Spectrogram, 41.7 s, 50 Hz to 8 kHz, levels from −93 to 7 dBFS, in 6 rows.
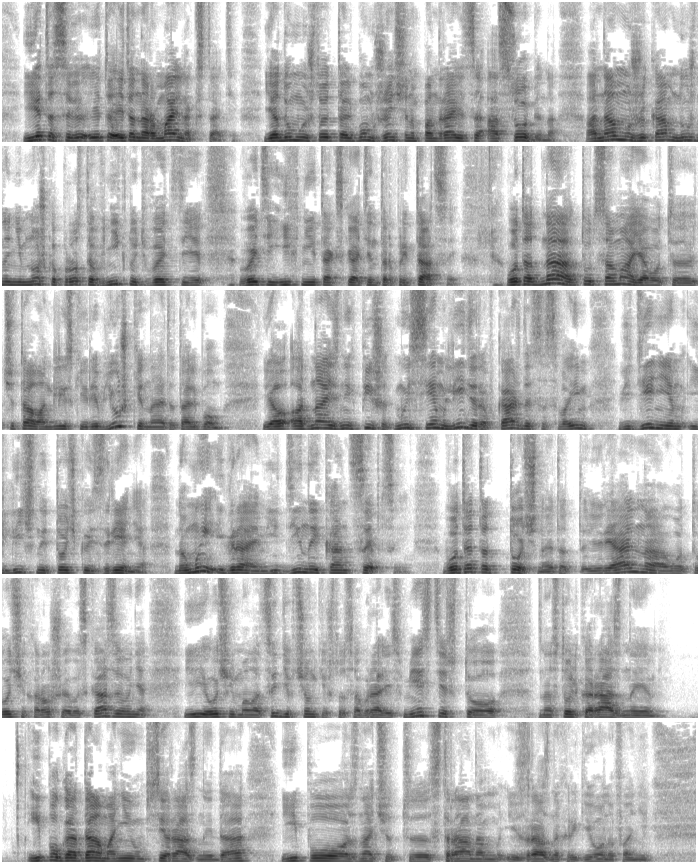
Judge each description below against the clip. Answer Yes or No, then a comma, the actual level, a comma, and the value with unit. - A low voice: No, medium, 150 Hz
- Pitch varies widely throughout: No, average, 3.5 semitones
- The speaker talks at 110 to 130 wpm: No, average, 140 wpm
